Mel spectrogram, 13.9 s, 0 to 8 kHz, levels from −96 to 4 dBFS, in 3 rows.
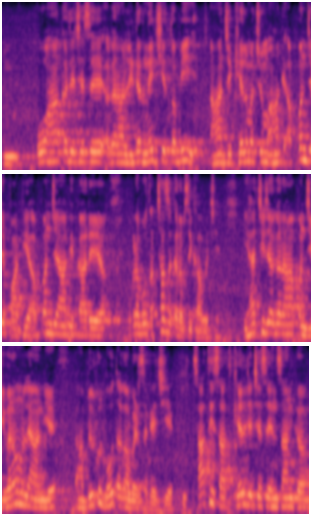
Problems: background sounds at intervals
